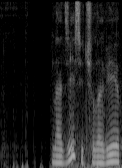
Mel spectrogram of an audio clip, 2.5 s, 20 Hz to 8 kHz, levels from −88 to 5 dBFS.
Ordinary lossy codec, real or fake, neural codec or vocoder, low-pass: none; fake; codec, 16 kHz, 4.8 kbps, FACodec; none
